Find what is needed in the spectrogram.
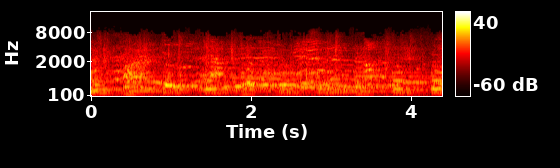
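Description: Music playing in a large room with a group of young children's voices calling and chattering over it.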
